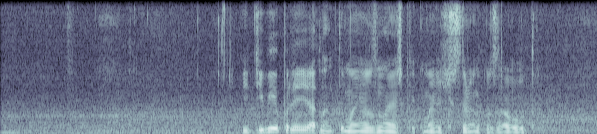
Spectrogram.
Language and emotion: Russian, positive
